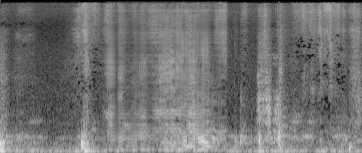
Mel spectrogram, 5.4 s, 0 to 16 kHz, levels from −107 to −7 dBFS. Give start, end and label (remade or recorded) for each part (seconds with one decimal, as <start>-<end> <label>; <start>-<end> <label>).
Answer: 0.0-1.6 recorded; 1.6-3.4 remade; 3.4-5.4 recorded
